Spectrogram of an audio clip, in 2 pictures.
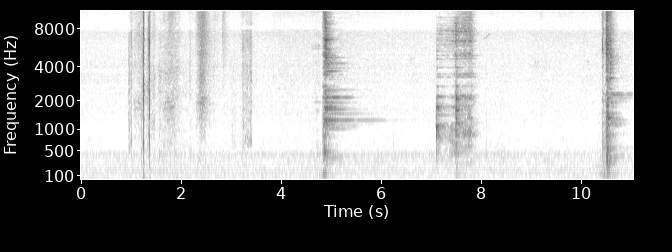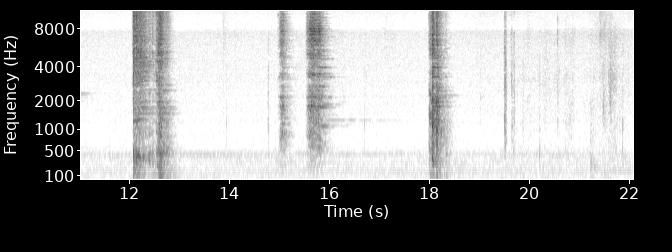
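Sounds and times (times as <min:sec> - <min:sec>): metal pan clanging: 0:04.8 - 0:05.6, 0:12.1 - 0:12.9.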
